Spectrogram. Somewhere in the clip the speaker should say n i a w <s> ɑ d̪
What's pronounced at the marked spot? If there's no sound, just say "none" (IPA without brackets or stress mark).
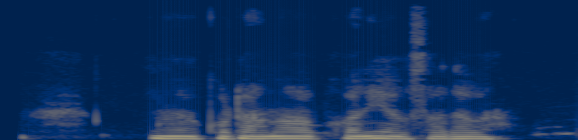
s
